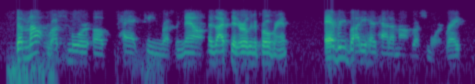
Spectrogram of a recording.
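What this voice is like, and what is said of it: Slightly hoarse voice. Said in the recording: “my voice a little hoarse”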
